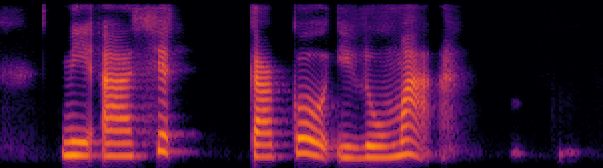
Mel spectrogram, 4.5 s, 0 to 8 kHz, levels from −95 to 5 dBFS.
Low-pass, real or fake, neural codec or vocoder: 7.2 kHz; fake; codec, 24 kHz, 0.9 kbps, WavTokenizer, large speech release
